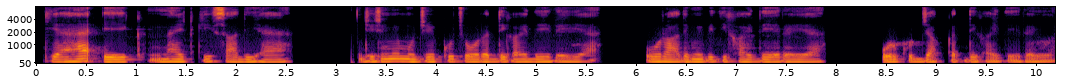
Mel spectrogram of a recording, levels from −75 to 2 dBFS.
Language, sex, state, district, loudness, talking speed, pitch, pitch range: Hindi, male, Uttar Pradesh, Shamli, -22 LUFS, 165 wpm, 120 Hz, 115-125 Hz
